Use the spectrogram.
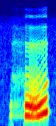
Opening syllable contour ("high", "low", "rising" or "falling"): rising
